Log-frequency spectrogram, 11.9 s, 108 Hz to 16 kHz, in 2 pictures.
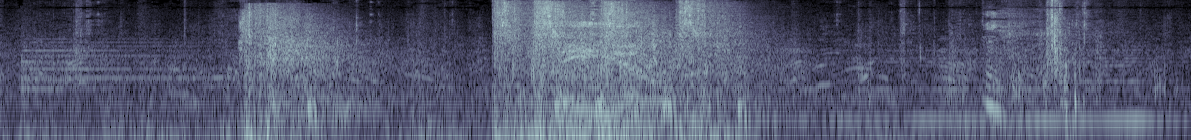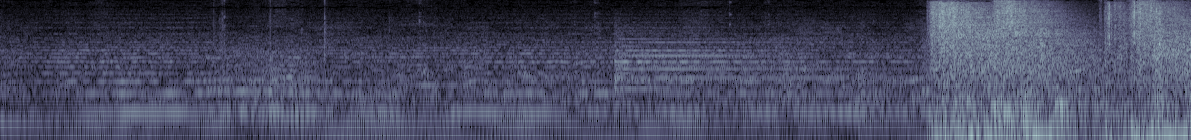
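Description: A musket volley crashes out in the Assassin's Creed 3 video game, loud bursts of gunfire followed by a ringing lull with music underneath, then another blast near the end, with a brief voice amid the action.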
